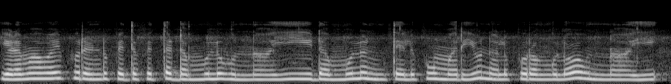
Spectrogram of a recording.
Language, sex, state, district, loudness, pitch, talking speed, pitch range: Telugu, female, Telangana, Hyderabad, -15 LUFS, 245 Hz, 105 wpm, 230-255 Hz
